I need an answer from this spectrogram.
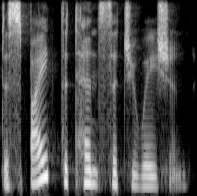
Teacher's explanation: you won't hear the T in despite. And in fact, your tongue won't be in the perfect T position behind your top teeth. · They're not going to take any break and it'll sound like one S.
